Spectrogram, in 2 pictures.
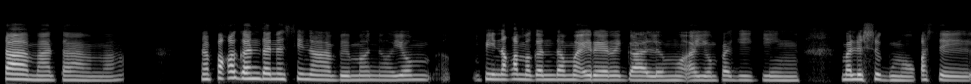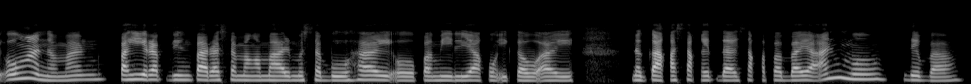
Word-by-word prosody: Tama, 230 -4 +7
tama. 190 -1 -5 0.8
Napakaganda 265 +1 +5
ng 245 -1 +2
sinabi 215 -5 0
mo 205 0 -2
'no, 205 -1 -4
'yung 215 +1 -2 0.5
pinakamagandang 220 -1 +2
maireregalo 200 -2 +2
mo 195 0 -3
ay 190 +1 -1
'yung 190 0 -3
pagiging 190 -1 -4 0.4
malusog 225 -1 +2
mo, 190 -2 -4
kasi 195 -4 -3
oo 235 +4 +1
nga 280 - +4
naman, 215 +3 -4
pahirap 220 -1 +3
din 210 +1 -3
para 205 -1 +4
sa 215 +1 -5
mga 195 -1 -1
mahal 195 -1 +1
mo 195 - -2
sa 195 0 -3
buhay 195 +2 0
o 180 0 0
pamilya 190 -1 -1
kung 190 -2 -6
ikaw 180 0 -1
ay 180 0 0 0.6
nagkakasakit 200 +1 0
dahil 185 -1 0
sa 200 +2 -8
kapabayaan 195 +5 -1
mo, 240 -5 0 0.2
'di 205 -3 -3
ba? 175 +1 -4
200 Hz, 125 wpm, -23 LUFS, 190-220 Hz, 0.8 s, Tama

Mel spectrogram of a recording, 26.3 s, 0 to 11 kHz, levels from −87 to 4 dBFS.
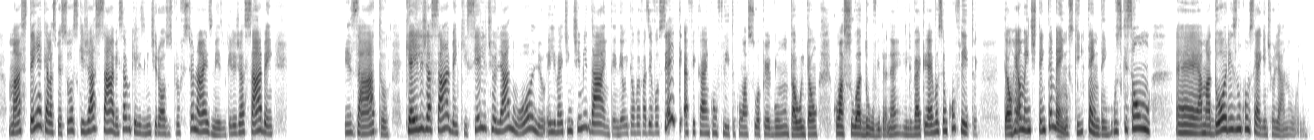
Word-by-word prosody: mas 195 +5 0
tem 260 +9 +3
aquelas 235 - 0
pessoas 215 +5 -5
que 220 - -7
já 240 +5 +4
sabem, 235 -7 +1
sabe 270 +9 -5
aqueles 200 -8 -6
mentirosos 175 -2 -6
profissionais 215 - -2
mesmo, 145 -2 -9
que 175 - -13
eles 180 +2 -8
já 205 +1 -1
sabem 210 -8 +2 1.4
Exato, 170 -3 -1 0.3
que - - +2
aí 240 +1 +10
eles 275 +2 +2
já 265 -1 +4
sabem, 250 -5 +1
que 185 - -18
se 175 +10 -9
ele 295 +2 -2
te 275 0 -7
olhar 235 +3 0
no 255 -10 -4
olho 215 - -3
ele 210 0 -5
vai 205 0 -4
te 215 +3 -8
intimidar, 230 -6 0
entendeu? 160 0 -12
Então 185 +1 -13
vai 190 +1 -13
fazer 190 +1 -7
você 190 0 -8 0.2
q 465 - -12
a - - +2
ficar 190 -2 -4
em 180 - -11
conflito 170 -3 -12
com 165 0 -8
a 160 - -5
sua 160 0 -7
pergunta 160 0 -4
ou 145 +1 +2
então 155 +1 -1 0.3
com 175 -1 +3
a 170 - +6
sua 170 0 +3
dúvida, 140 -4 -5
né. 160 +3 -6
Ele 150 -1 -10
vai 155 +1 +2
criar 185 +1 +1
em - - -1
você 220 +2 -2
um 230 - +1
conflito. 220 - -2 0.6
Então 160 - +7
realmente 245 +4 +2
tem 240 +2 +1
também 330 +4 0
os 170 - -7
que 190 - -8
entendem, 170 - -1
os 215 0 -4
que 265 - -4
são, 280 -2 +5 0.5
eh, 190 -2 +3
amadores 210 +10 +5
não 275 0 +4
conseguem 235 - -1
te 145 - -15
olhar 140 -5 -8
no 145 +1 -17
olho. 135 - -27
195 Hz, 180 wpm, -24 LUFS, 165-240 Hz, 1.4 s, aí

